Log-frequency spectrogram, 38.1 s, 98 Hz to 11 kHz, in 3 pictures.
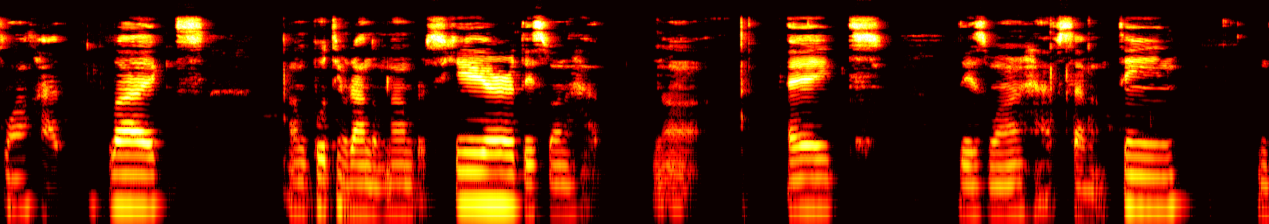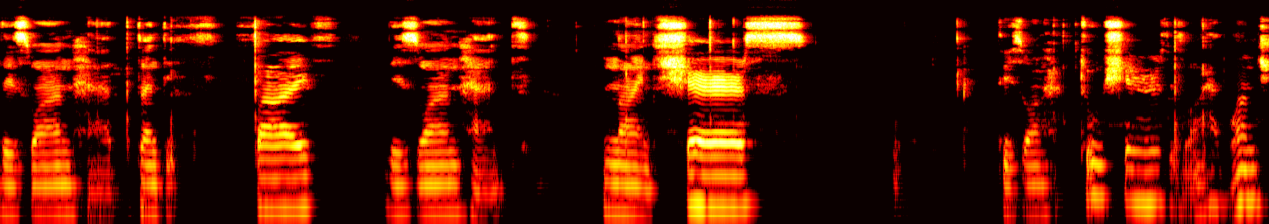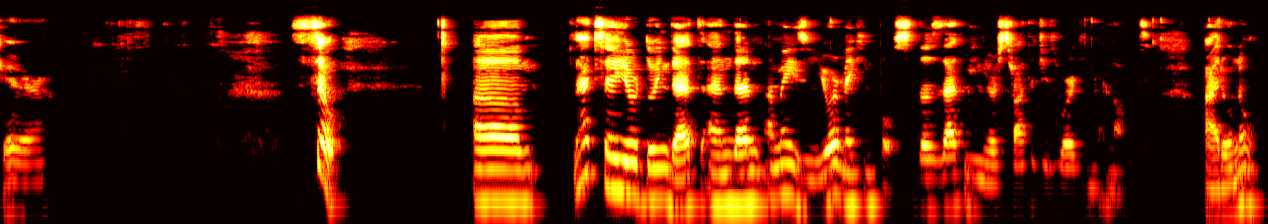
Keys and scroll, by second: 0.0 Right, 0.8 KP_1, 1.3 Right, 2.8 KP_8, 2.8 KP_0, 3.4 Down, 3.8 Left, 4.0 Left, 6.5 KP_1, 7.3 BackSpace, 7.7 KP_8, 8.3 Right, 10.4 KP_1, 10.6 KP_7, 10.8 Down, 11.4 Up, 11.7 Right, 13.5 KP_2, 13.9 KP_5, 14.3 ', 15.2 BackSpace, 15.4 Return, 18.2 KP_9, 18.8 ', 19.7 BackSpace, 19.9 Return, 20.4 Left, 20.6 Up, 23.2 KP_2, 23.6 Left, 24.3 KP_1, 24.6 Return.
